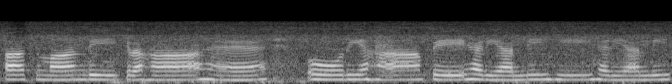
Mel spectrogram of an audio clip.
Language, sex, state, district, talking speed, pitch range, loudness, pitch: Hindi, female, Haryana, Charkhi Dadri, 90 wpm, 210-225 Hz, -15 LUFS, 215 Hz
